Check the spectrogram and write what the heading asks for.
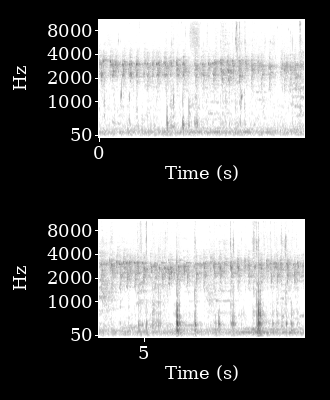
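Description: Otter chirping rapidly and without a break in a high pitch while it eats, with small chewing clicks. Two louder sharp cracks about a second and a half apart come in the second half.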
